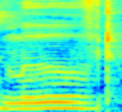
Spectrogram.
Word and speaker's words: moved: So you notice here, I don't say moved or played. I don't have to add a syllable. It's just one syllable words, moved, played, just the d sound.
